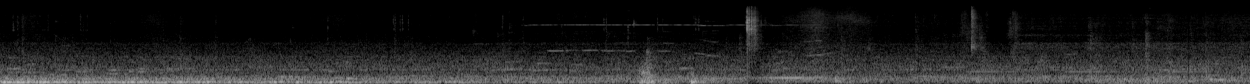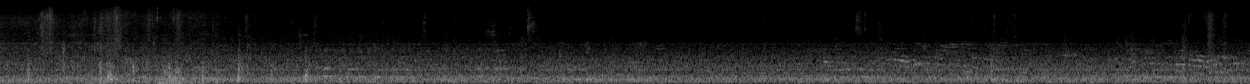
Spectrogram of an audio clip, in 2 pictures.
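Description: A train rumbles steadily and slows down.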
